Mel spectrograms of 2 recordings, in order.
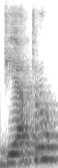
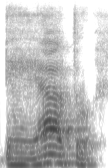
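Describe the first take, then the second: First: The 'ea' merges into one syllable. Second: The 'e' and 'a' are separate syllables. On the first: The speaker calls it wrong. "Es más fácil articular un, ia- un diptongo" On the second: The speaker calls it right. "que un hiato"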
